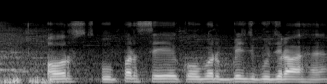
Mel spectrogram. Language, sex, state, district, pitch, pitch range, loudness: Hindi, male, Madhya Pradesh, Katni, 125 Hz, 120-130 Hz, -17 LUFS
